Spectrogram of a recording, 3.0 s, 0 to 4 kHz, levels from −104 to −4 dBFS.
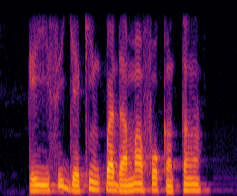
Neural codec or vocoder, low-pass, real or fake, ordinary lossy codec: none; 3.6 kHz; real; none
